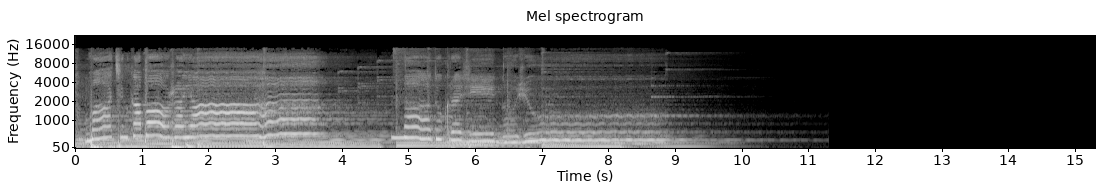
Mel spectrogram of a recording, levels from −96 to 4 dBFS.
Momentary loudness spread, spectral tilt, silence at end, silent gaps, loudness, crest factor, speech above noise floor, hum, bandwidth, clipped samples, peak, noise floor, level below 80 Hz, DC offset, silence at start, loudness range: 12 LU; -6.5 dB/octave; 5.8 s; none; -16 LUFS; 18 dB; 52 dB; none; 14 kHz; under 0.1%; 0 dBFS; -66 dBFS; -26 dBFS; under 0.1%; 0 s; 12 LU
